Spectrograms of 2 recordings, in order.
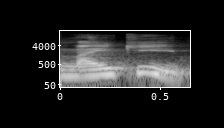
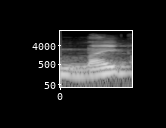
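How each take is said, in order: First: It ends with a final 'ee' sound. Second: It ends without a final vowel sound.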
